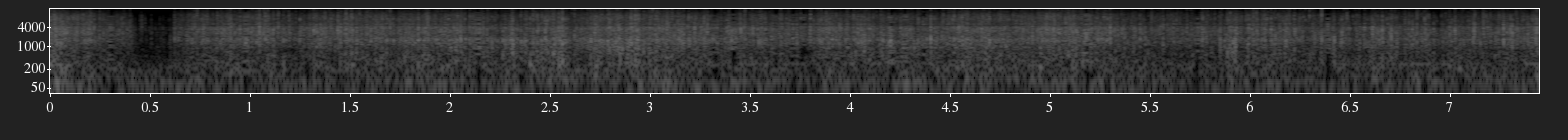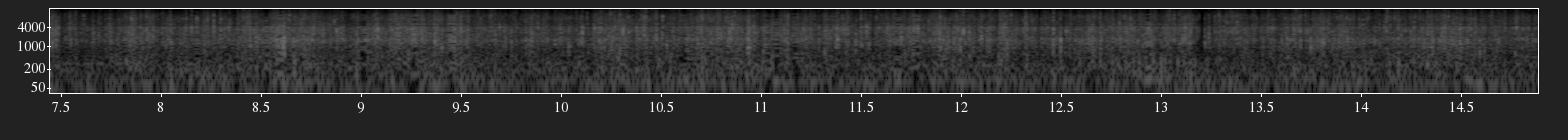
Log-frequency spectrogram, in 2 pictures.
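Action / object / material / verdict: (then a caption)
scrape / thin plastic bread bag / thin plastic / none. Fingertips rub and press a thin, red-and-white printed plastic bakery bread bag. A dense, steady crinkling continues almost without pause, bright and hissy with very little low end. A brief dip comes just after the start.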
